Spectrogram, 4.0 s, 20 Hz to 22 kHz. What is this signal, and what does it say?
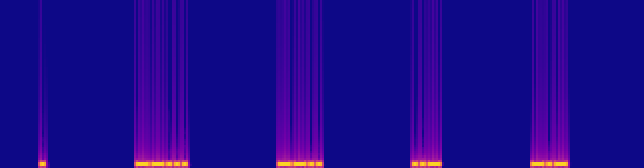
Morse code, heard as a keyed tone, about 47 wpm, spaced as for 13 wpm, 700 Hz. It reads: E7ZUK
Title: USA Call Signs - 6 Characters - 8x Character Spacing - 50wpm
